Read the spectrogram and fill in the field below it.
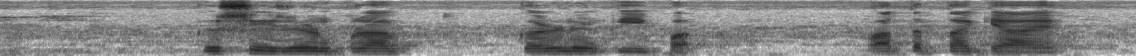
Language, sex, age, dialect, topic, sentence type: Hindi, male, 18-24, Marwari Dhudhari, agriculture, question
